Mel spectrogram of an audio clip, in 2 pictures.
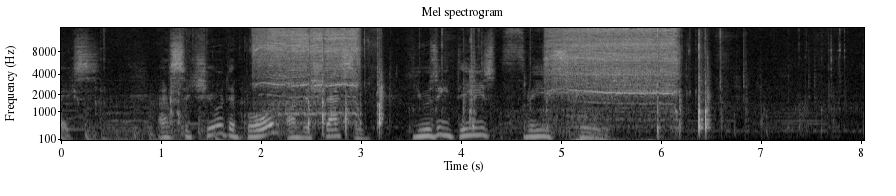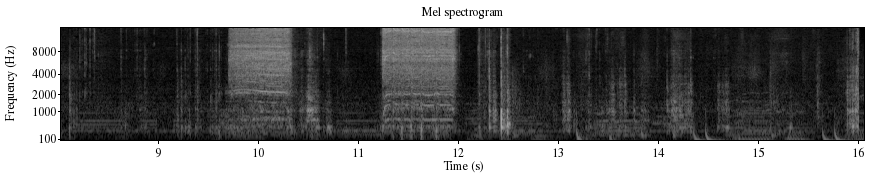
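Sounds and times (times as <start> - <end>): handling clicks: 0.0 - 14.8
electric screwdriver whirring: 1.8 - 6.4, 9.4 - 12.1.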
